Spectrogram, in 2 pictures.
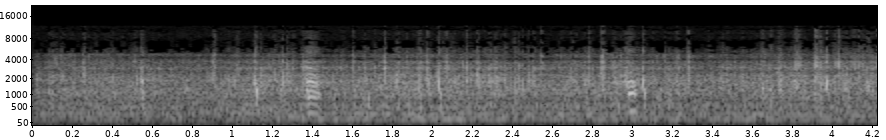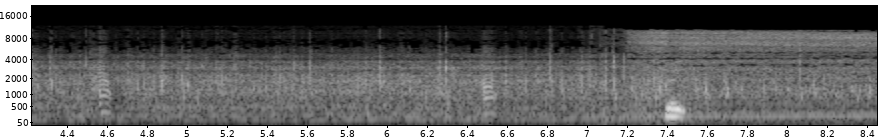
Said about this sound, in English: So then he says, "These are bees that are bumping into each other." And he included the MP3 with the YouTube video so I could see it. It's called Bees Whoop.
